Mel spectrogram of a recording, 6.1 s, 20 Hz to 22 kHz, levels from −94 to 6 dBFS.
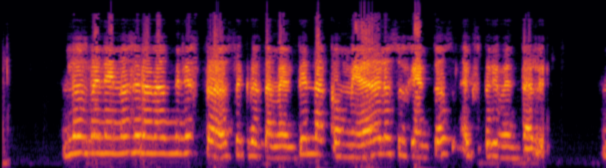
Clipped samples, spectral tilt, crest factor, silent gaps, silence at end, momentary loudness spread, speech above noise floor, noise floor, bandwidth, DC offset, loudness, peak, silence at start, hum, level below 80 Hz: under 0.1%; 1 dB/octave; 14 dB; none; 0 s; 8 LU; 62 dB; -75 dBFS; 19.5 kHz; under 0.1%; -11 LUFS; 0 dBFS; 0.65 s; none; -64 dBFS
